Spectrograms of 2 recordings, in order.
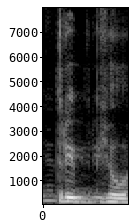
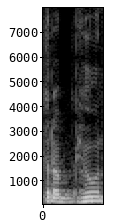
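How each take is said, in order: First: The first syllable is said with the vocalic r. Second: The first syllable is said as plain 'tra'. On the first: The speaker calls it right. "त्रिभ्यो है" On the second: The speaker calls it wrong. "तो ये त्रभ्यो नहीं है"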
